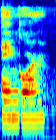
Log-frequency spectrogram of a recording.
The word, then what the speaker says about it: Bangor: I thought it was banger. I know a lot of people mispronounce it. Or there's another way that they say it, Bangor.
